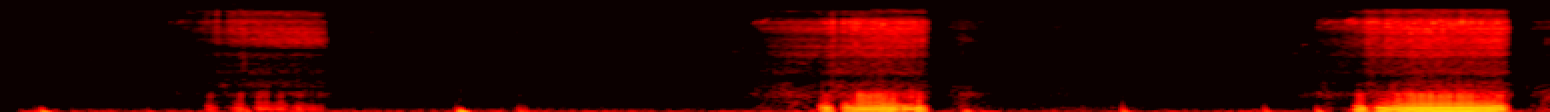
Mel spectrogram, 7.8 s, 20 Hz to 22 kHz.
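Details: French Bulldog puppy Morio, nearly four months old, asleep and snoring unusually loudly for a puppy, recorded 29 November 2011; soft rasping breaths build to two strong, harsh, buzzing snores near the end.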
